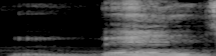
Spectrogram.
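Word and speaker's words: bench: एंड बेंचेज, और बेंच पर। कभी कभी आप लोग ब्रेंच कहते हैं जो गलत होता है, सही इसका प्रोनाउंसिएशन बेंच होता है।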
